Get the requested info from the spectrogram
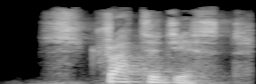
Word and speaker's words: strategist: strategist. – Strategist. It is quite difficult to pronounce. – Stressing the first syllable, right? Yeah. – So a strategist. Also three syllables. Stress the first syllable.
